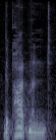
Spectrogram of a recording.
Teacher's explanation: The stress is on the second syllable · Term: stress syllable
